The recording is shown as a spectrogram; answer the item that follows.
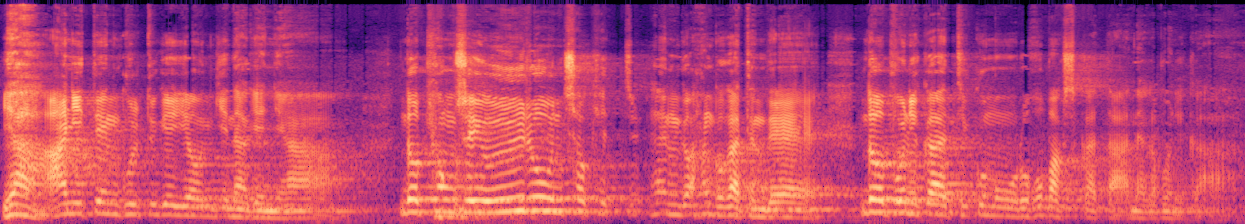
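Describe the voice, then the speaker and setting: A man's voice: on the high side, lively intonation, normal speed, vocal fry. A man voicing self-righteous male friends who scold and accuse a suffering man. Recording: echoey hall reverb.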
